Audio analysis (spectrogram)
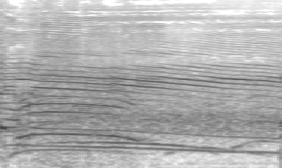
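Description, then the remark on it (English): A loud crowd cheers and whoops for about two seconds, with many overlapping voices and rising shouts filling the whole moment at a steady, energetic level. “And the crowd goes wild.”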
